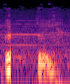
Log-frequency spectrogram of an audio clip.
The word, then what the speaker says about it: Unsui: The Japanese translations doesn't work because his name actually is pronounced completely differently in Japanese. Unsui.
